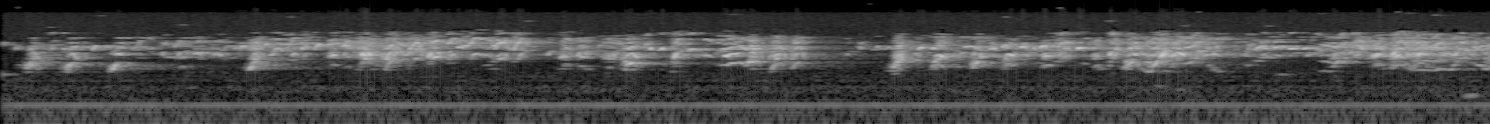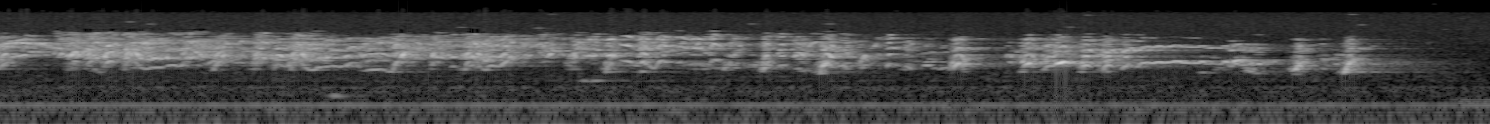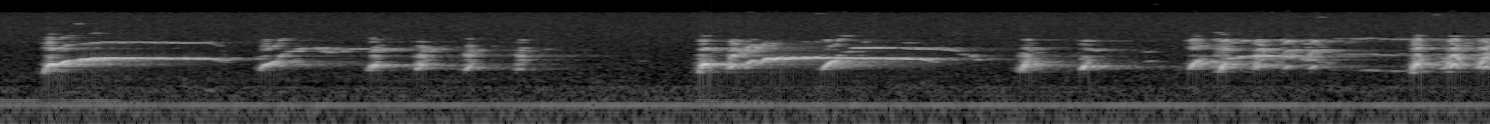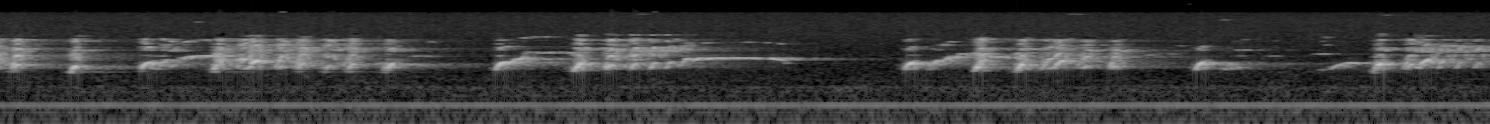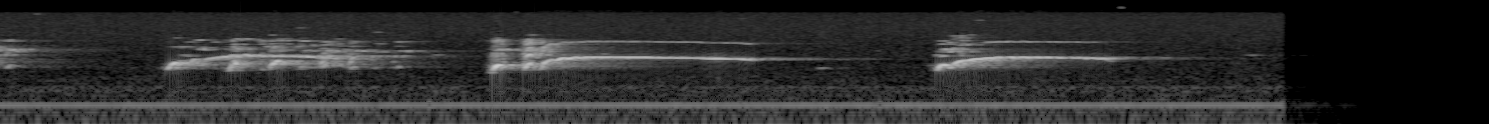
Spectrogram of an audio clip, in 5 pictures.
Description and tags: I recorded these in the back of our place. Couldn't see them at night back in the woods but they were going to town and it was just about a full moon. I used a Yamaha Pocketrak and edited with Sony Sound Forge. Thanks. :O)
